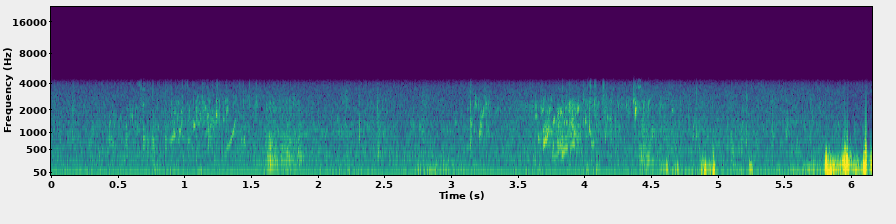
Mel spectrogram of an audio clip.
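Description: Water splashing and dripping from paddle strokes beside a small paddled boat, in irregular bursts, with a few dull knocks near the end.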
